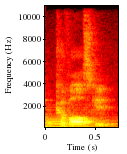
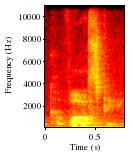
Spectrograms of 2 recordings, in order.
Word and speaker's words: Kovalsky: How do you pronounce it? Kovalsky. Kovalsky.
